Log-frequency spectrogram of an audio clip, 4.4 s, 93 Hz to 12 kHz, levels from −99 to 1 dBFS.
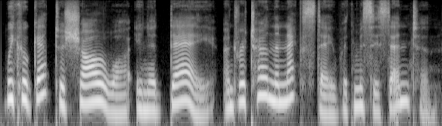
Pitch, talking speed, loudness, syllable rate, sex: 205 Hz, 215 wpm, -17 LUFS, 4.8 syllables/s, female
